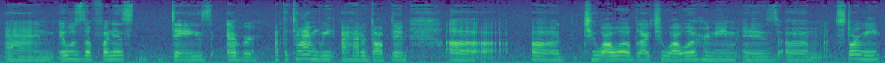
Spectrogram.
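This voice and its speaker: A woman vlogger telling a personal story to her viewers in a casual, conversational way, pausing and restarting as she goes. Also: medium pitch, little pitch movement, fairly bright tone, slight background noise, low-quality recording.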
